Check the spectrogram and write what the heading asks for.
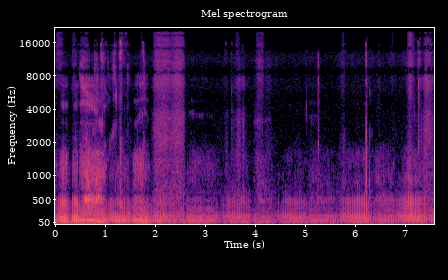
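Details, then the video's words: Domestic cat purring indoors: a low, steady rumble pulsing about three times per second, with brief louder bursts near the start and soft rustling between breaths. "Purring Cat"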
